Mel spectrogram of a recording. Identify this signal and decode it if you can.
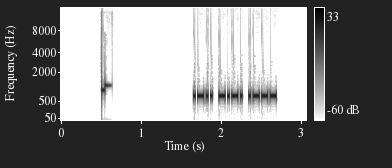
Morse code, heard as a keyed tone, about 46 wpm, 700 Hz. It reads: LCJ
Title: USA Call Sign Postfixes - 3 Letters 45wpm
